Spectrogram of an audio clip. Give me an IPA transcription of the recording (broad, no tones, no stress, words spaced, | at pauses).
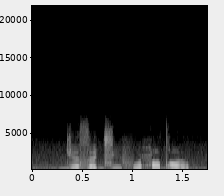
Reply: ɡʲɛzɛ d͡ʑifuħi dˤʊ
